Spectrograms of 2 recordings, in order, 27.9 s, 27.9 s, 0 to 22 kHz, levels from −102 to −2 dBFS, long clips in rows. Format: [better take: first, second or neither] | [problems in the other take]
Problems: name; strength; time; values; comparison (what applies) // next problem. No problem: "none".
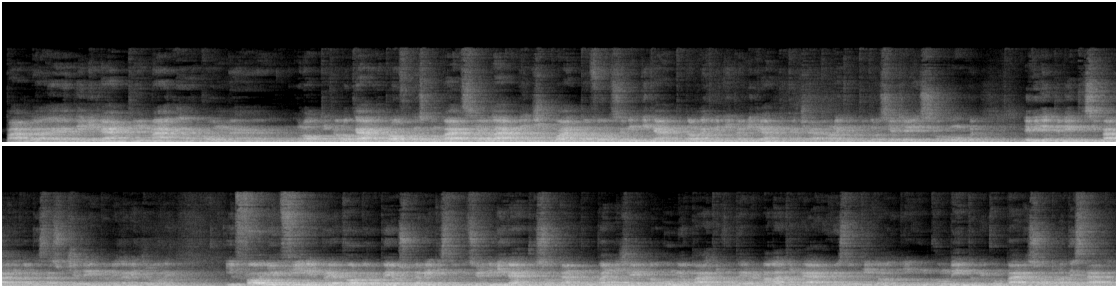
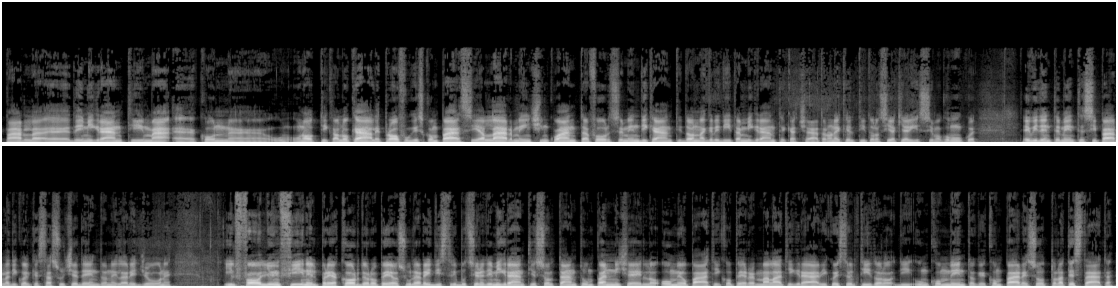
second | room echo; strong; dies away in 2.8 s // off-mic speech; far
